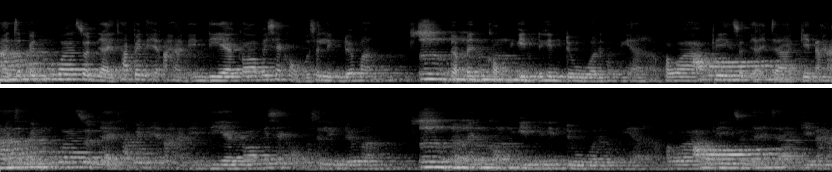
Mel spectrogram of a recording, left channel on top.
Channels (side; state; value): both; normal; correlation 0.37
